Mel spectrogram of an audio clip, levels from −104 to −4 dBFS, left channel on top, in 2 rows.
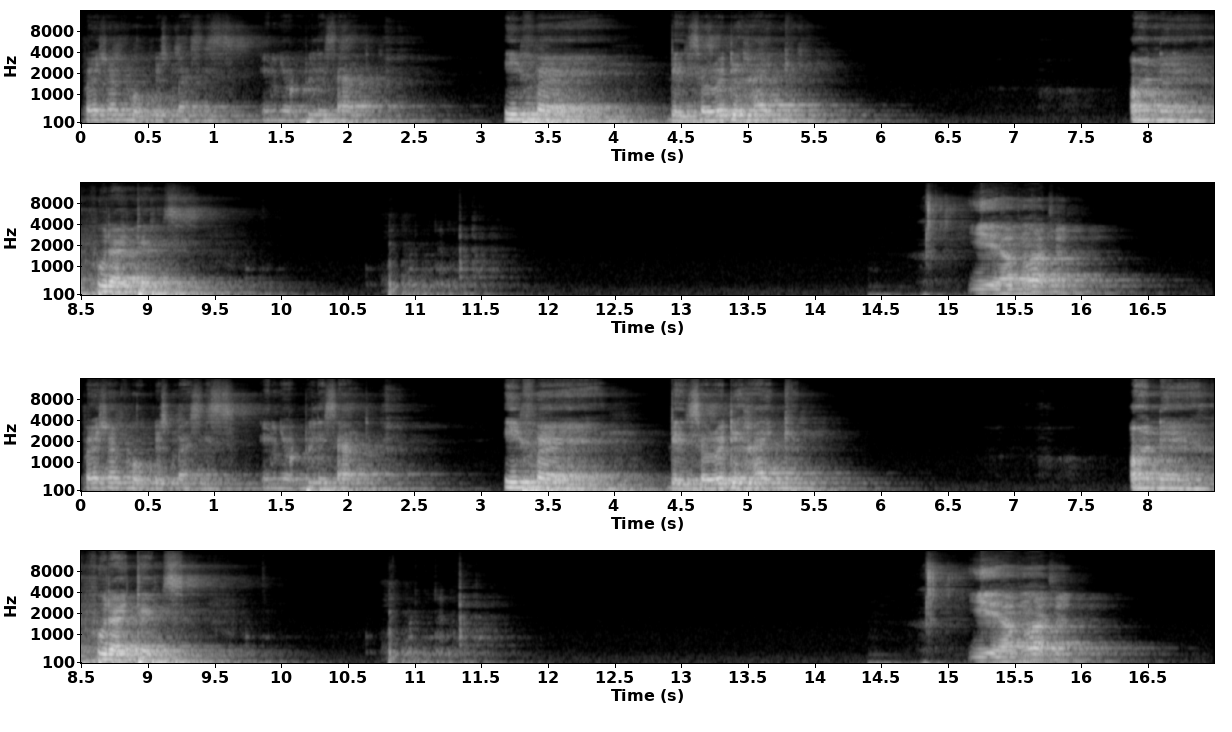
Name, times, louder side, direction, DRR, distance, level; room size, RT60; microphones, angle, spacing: voice 1, 0.0-2.4 3.2-4.1 4.4-5.5 7.9-9.4, right 1 dB, 40° right, 5 dB, 4.2 m, -29 dB
voice 2, 14.8-15.9, equal, ahead, 0 dB, 4.7 m, -32 dB
25.5 x 23.5 x 9.4 m, 0.96 s
head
